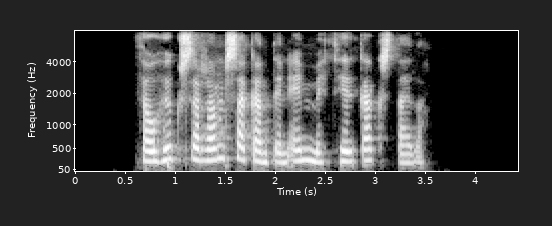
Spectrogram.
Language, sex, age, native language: Icelandic, female, 30-39, Icelandic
